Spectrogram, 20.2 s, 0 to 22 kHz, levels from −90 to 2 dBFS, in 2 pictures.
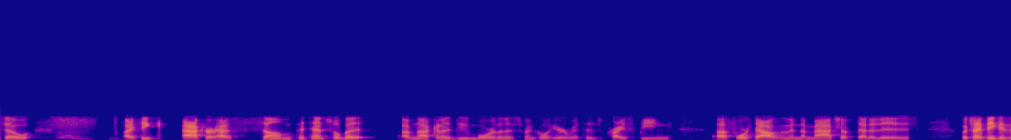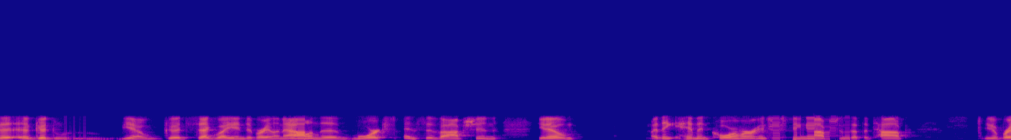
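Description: Packet loss with the last packet repeated breaks up the speech at 3.98–4.02 s (after "has some potential but"), 8.98–9.08 s, 10.75–10.97 s (before "know good segue into"), 13.09–13.15 s, and worst at 17.8–18.6 s, just before "at the top". Lost stretches were filled by replaying the previous packet. Since the repeats ignore pitch, runs buzz near 100 Hz, which fits 10 ms packets. The result is a robotic stutter. The waveform shows identical repeated segments with steps at the joins. On the spectrogram, the G.711 telephone band, roughly 250 Hz to 3.5 kHz, shows frozen, smeared bands and vertical click lines.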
